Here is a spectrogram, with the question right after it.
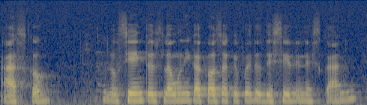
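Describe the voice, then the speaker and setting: With a strong Italian accent, a medium-pitched woman speaks in a monotone, flat way amid noticeable background noise and audible room echo. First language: Italian (speaking Spanish). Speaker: feminist economist, keynote speaker. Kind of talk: conference keynote lecture. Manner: halting, searching for words.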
